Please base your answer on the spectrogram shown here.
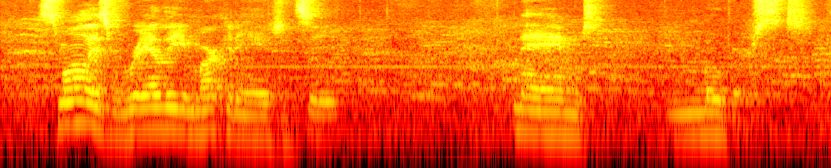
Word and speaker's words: Moburst: So my name is Oberst, and my account is Moburst, like with a U instead of an E, because it's like phonetically the same.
